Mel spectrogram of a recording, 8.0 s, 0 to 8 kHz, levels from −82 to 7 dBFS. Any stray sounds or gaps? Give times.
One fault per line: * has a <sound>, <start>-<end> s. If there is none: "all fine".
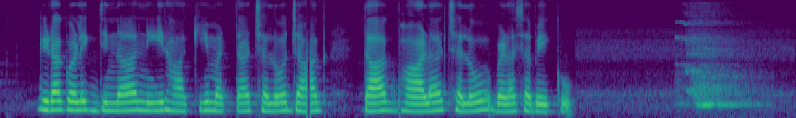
* has a dropout, 3.1-3.1 s
* has a squeak, 6.8-7.8 s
